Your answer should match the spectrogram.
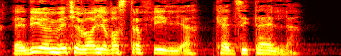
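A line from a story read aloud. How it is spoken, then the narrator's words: Laughing reply. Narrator (Italian): rispose Nanni ridendo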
